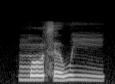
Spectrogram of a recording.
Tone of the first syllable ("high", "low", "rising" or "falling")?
high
